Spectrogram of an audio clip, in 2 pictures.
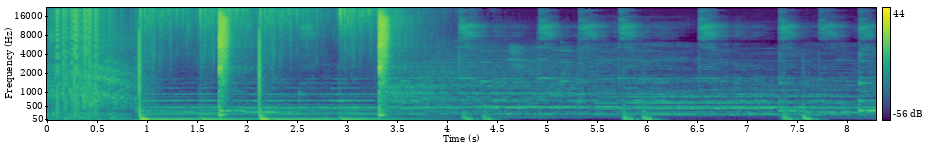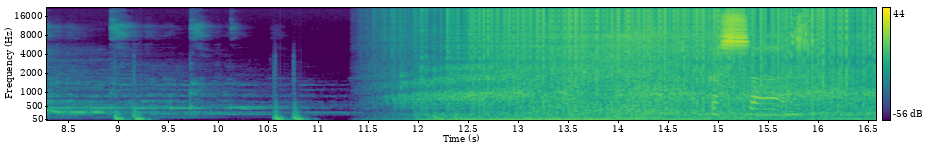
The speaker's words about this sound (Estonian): auto, vau. noh, tihe liiklus täna küll on.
